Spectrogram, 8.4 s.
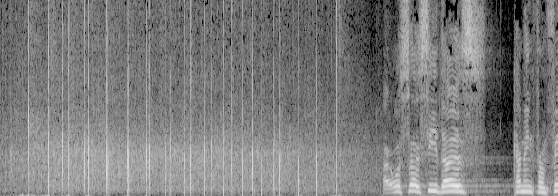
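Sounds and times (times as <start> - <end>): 
audience applause: 0.0 - 5.7
speech: 5.8 - 8.3.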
